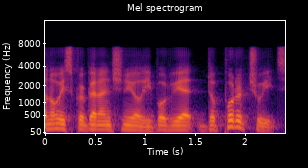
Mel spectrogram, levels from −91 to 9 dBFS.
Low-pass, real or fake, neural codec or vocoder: 7.2 kHz; fake; codec, 16 kHz, 0.2 kbps, FocalCodec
